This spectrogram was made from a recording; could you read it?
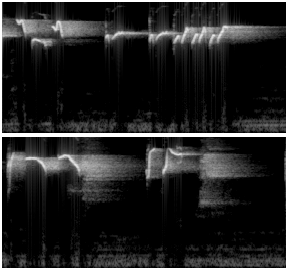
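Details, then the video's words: Sunbird known as kolibri wulung singing energetically, for luring and tutoring cage birds: very high, rapid warbling phrases of stuttering, zigzag whistles, each run lasting one to two seconds with brief breaks between. "SUARA BURUNG KOLIBRI WULUNG GACOR, UNTUK PIKAT & MASTERAN"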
